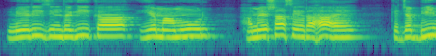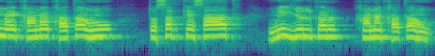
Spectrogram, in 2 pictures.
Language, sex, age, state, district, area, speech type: Urdu, male, 30-45, Delhi, South Delhi, urban, spontaneous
